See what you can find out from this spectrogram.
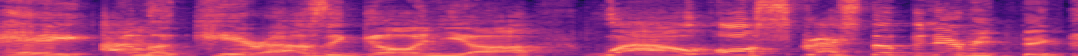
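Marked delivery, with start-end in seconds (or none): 0.0-2.0 very low, deep character voice. Asked by another friend for their voice: Akira impression. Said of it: "what about me?".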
